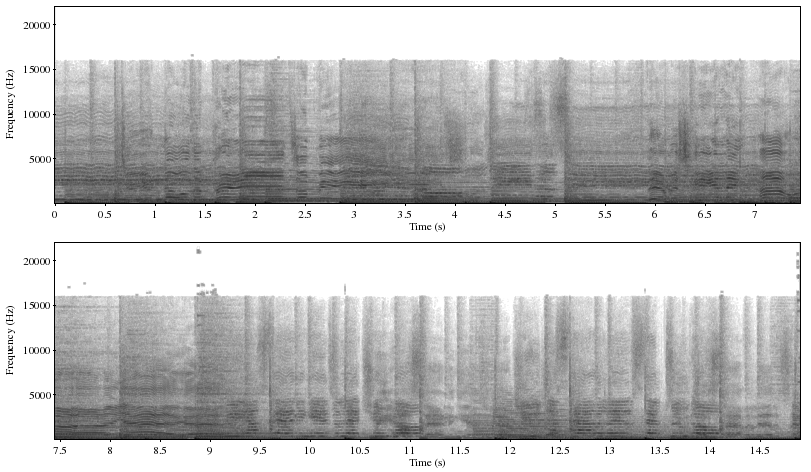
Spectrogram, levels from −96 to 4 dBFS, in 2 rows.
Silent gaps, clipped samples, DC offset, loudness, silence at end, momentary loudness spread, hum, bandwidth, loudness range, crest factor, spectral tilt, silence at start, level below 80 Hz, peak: none; under 0.1%; under 0.1%; -18 LUFS; 0 s; 9 LU; none; 16 kHz; 5 LU; 16 dB; -4.5 dB/octave; 0 s; -22 dBFS; 0 dBFS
